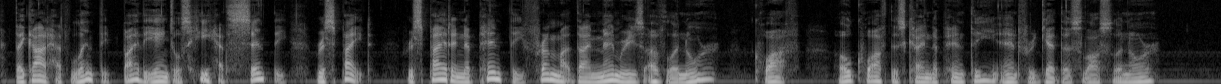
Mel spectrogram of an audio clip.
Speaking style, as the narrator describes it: cried

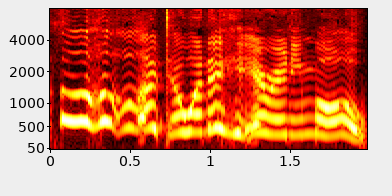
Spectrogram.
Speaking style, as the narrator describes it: wailed Boris

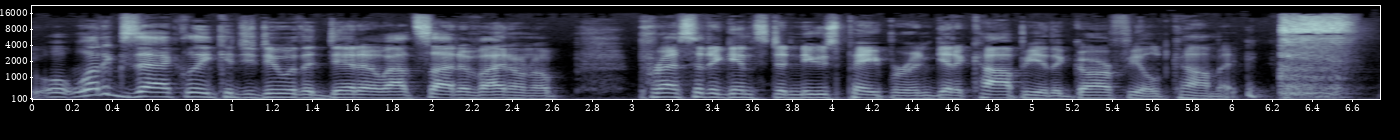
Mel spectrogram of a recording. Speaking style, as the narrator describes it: I chuckled once again

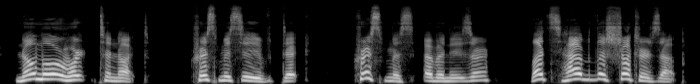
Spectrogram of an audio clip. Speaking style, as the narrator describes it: cried old Fezziwig

